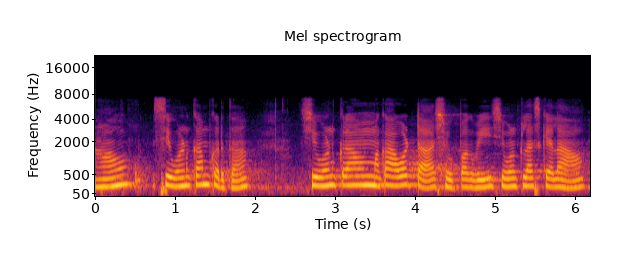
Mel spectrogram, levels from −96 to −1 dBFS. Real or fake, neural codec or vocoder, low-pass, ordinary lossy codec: real; none; 7.2 kHz; Opus, 64 kbps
